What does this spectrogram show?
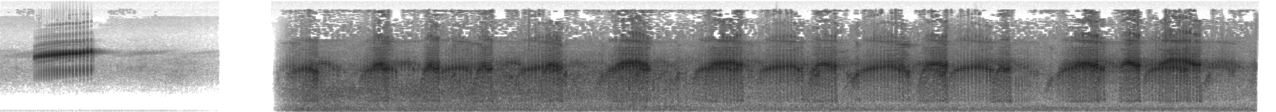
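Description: Frogs croak in a steady chorus of raspy, overlapping calls, several each second.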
